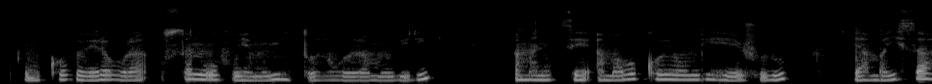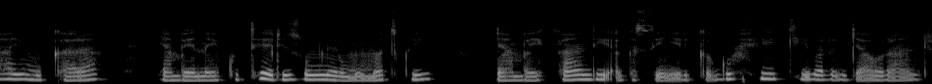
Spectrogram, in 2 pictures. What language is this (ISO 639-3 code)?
kin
